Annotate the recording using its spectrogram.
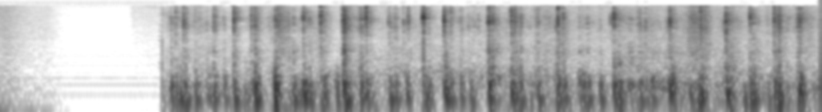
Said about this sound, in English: We all know that sound, the click-clack of a keyboard. Something so commonly heard, it takes no thought at all to figure out what we are listening to.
